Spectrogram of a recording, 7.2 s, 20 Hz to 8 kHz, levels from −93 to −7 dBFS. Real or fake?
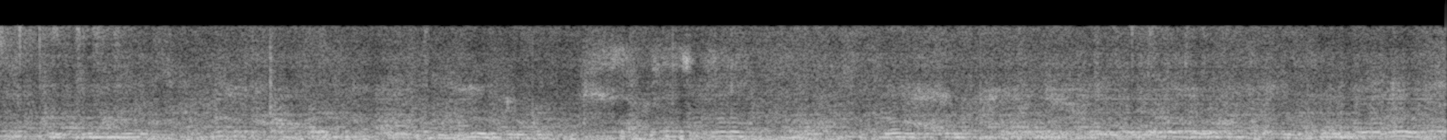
fake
